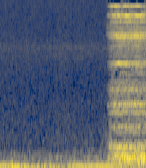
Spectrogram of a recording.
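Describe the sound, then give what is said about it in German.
A telephone starts ringing in an official's office downstairs: a sudden bright, buzzing electronic ring cuts in after a quiet, hissy stretch and carries on steadily to the end, with no voices. “Plötzlich wieder das Telefon.”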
